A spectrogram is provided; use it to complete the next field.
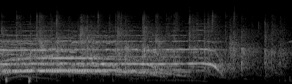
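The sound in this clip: Crowd cheering and clapping for the band Bread of Stone at the Creation NE 2017 event, with sustained whooping voices over applause that drops away after about two seconds.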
